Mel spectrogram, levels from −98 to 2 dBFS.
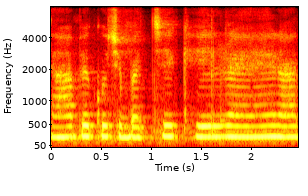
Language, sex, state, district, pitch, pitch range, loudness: Hindi, male, Uttar Pradesh, Muzaffarnagar, 230 Hz, 225-235 Hz, -14 LUFS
